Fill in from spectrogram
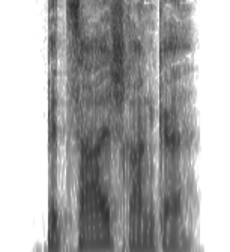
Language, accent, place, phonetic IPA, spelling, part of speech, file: German, Germany, Berlin, [bəˈtsaːlˌʃʀaŋkə], Bezahlschranke, noun, De-Bezahlschranke.ogg
- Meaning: paywall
